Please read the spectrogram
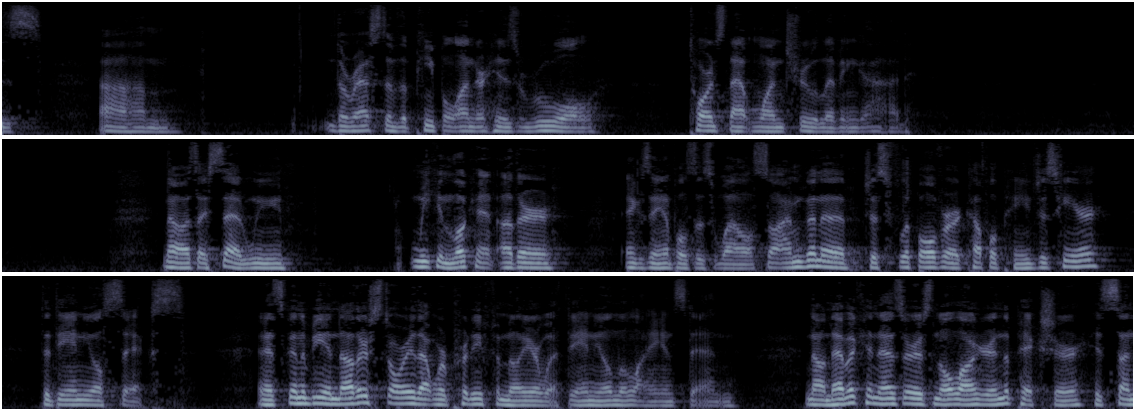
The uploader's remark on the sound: Recorded Live at Bethany Bible Church in Leroy, MN on 9/24/17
